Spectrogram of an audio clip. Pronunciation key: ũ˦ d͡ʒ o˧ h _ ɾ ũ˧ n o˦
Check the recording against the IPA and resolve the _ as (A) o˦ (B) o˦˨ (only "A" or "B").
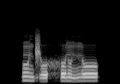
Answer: A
